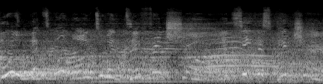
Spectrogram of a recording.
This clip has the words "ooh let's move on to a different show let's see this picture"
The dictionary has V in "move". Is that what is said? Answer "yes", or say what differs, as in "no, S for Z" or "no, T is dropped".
no, V is dropped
